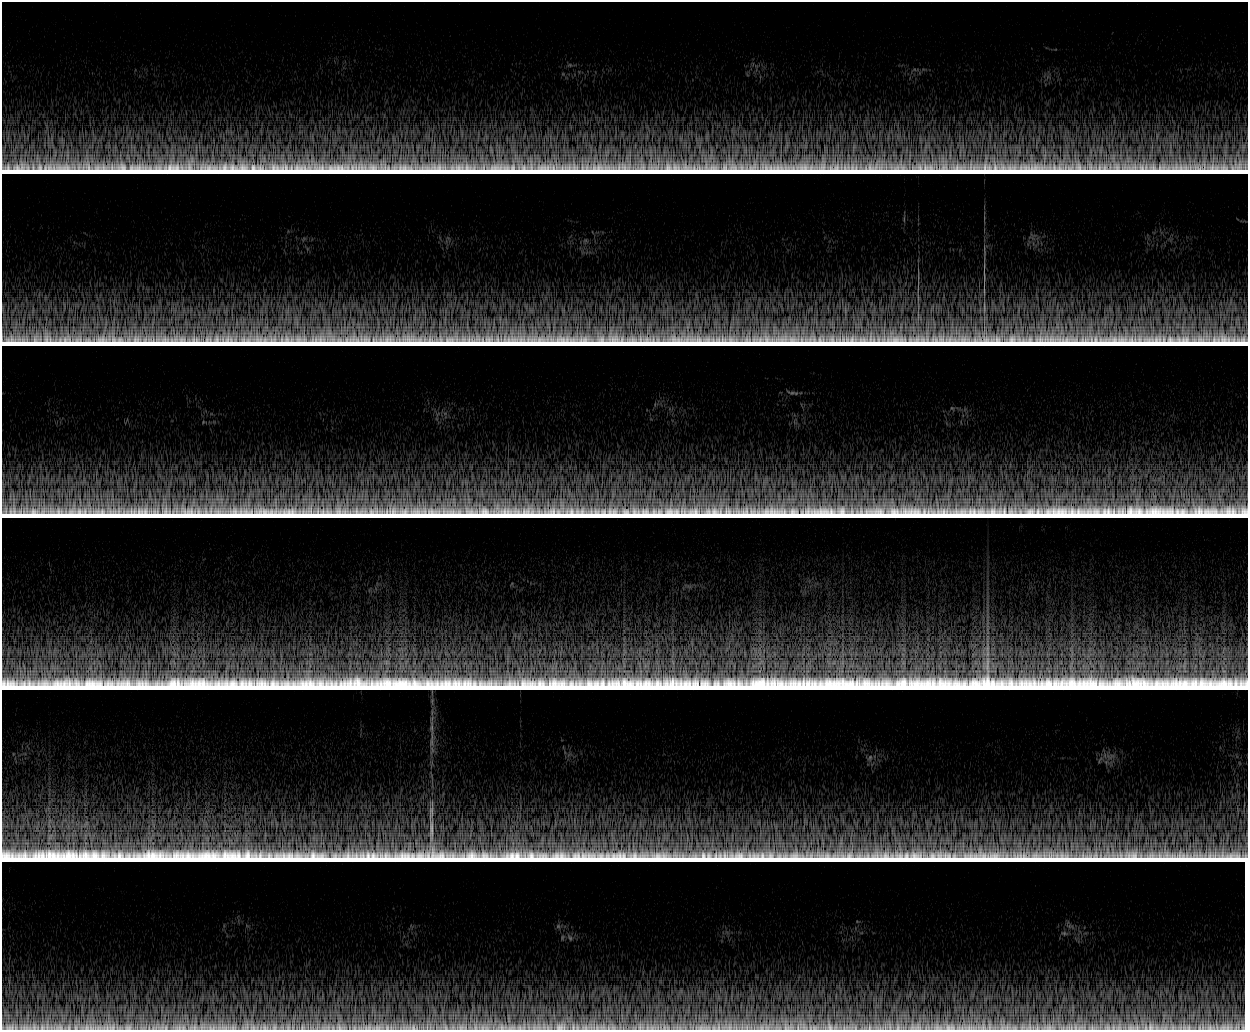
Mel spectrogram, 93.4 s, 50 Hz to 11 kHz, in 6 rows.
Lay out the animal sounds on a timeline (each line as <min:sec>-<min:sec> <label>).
0:00.0-0:26.2 Red-eyed Vireo (Vireo olivaceus)
0:28.2-0:43.2 Red-eyed Vireo (Vireo olivaceus)
0:50.4-1:33.4 Red-eyed Vireo (Vireo olivaceus)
